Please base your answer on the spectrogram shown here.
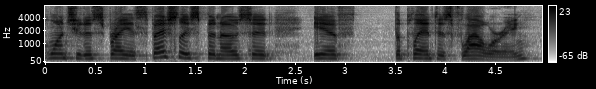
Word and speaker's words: spinosad: The chemical, I've heard three different ways to pronounce it. Spinosad, spinosad, spimosid.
